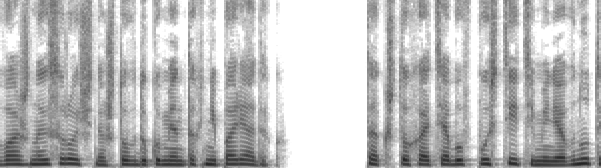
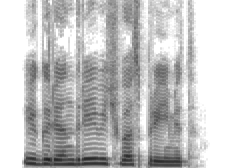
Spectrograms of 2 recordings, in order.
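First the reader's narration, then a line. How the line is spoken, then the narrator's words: Cold metallic voice. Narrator (Russian): сказала она металлическим голосом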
